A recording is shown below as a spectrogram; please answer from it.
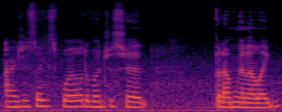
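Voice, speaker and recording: A young woman vlogging casually about her reading, chatty and excitable, saying "like" a lot. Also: mid-range voice, fast, slight background noise. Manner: chatty and excitable, heavy use of "like". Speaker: book vlogger. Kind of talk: casual vlog chat. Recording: background music under the voice.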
